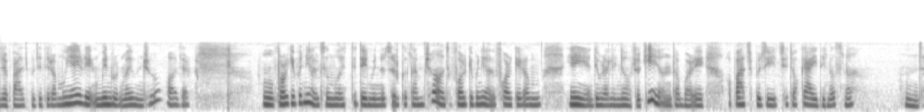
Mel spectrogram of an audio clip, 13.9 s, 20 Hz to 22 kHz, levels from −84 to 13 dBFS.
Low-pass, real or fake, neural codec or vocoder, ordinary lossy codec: 5.4 kHz; fake; autoencoder, 48 kHz, 128 numbers a frame, DAC-VAE, trained on Japanese speech; none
